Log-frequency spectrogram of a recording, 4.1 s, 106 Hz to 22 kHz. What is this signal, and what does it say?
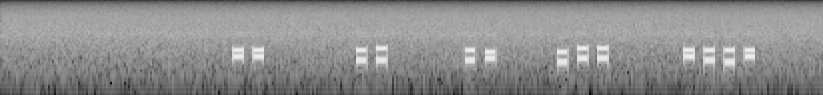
DTMF, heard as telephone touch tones, dialled by machine, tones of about 50 ms. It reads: 00 56 57 199 0520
